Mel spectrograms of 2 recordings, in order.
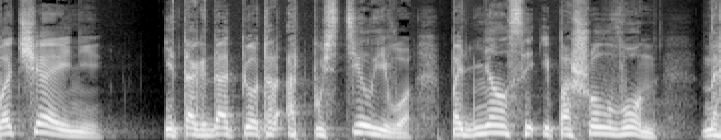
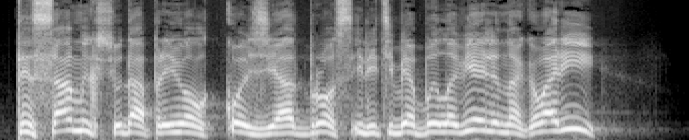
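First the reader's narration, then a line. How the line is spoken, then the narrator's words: Loud yell. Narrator (Russian): заорал в голос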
